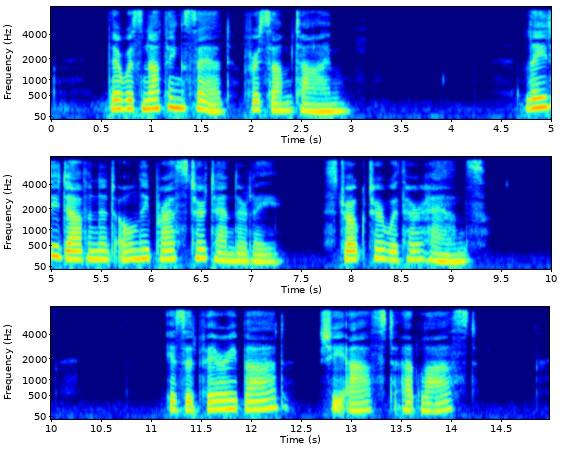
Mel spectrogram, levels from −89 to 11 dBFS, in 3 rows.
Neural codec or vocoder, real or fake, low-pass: vocoder, 44.1 kHz, 80 mel bands, Vocos; fake; 7.2 kHz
